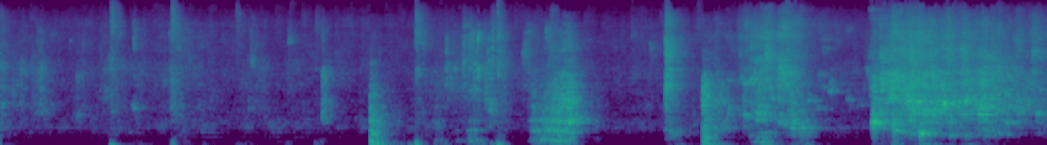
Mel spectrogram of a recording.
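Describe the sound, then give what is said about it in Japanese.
Hot bath water is scooped from a filled bathtub with a bath pail, making a series of soft, uneven splashes and sloshes that end in a longer, steady pour. “せっかく入れてるし、お風呂のお湯を使いましょう。オケってありましたよね。”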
